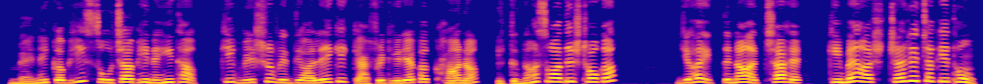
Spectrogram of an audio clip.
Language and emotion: Hindi, surprised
